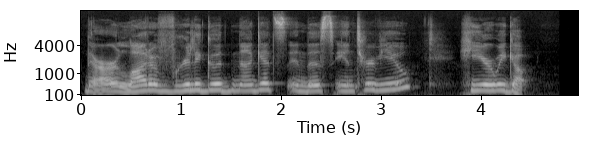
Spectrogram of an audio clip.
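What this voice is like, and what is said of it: Rough voice from a cold. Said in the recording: “my voice is so bad right now. I somehow have a little cold.”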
